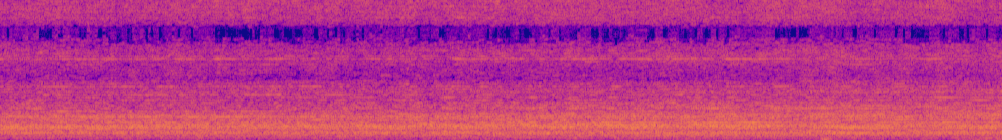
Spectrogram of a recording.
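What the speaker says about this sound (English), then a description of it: "you see me using a heat gun. That is a heat gun." A heat gun blows on fluid art paint with a steady, broadband rushing hiss that stays constant and close.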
